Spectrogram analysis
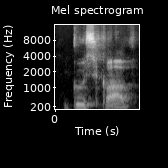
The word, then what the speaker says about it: Guskov: Guskov, I think is how to pronounce his name properly. Guskov to be uh exact.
